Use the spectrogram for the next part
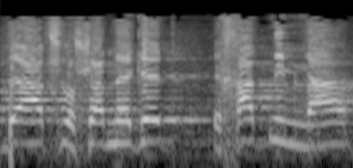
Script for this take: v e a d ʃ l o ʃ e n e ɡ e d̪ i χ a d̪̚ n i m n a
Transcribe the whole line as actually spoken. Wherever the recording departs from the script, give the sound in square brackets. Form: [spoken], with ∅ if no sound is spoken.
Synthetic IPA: [b] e a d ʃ l o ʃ [a] n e ɡ e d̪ [e] χ a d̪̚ n i m n a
